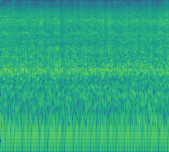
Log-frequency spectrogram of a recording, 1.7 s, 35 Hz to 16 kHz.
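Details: International concrete mixer truck, diesel, not started in about 4–5 years, idling after an alternator fix: steady, even low idle with a smooth rumble, no knocks or misses; voltage check shows the alternator is now charging.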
